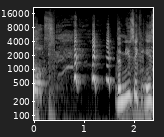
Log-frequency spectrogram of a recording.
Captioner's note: chuckling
